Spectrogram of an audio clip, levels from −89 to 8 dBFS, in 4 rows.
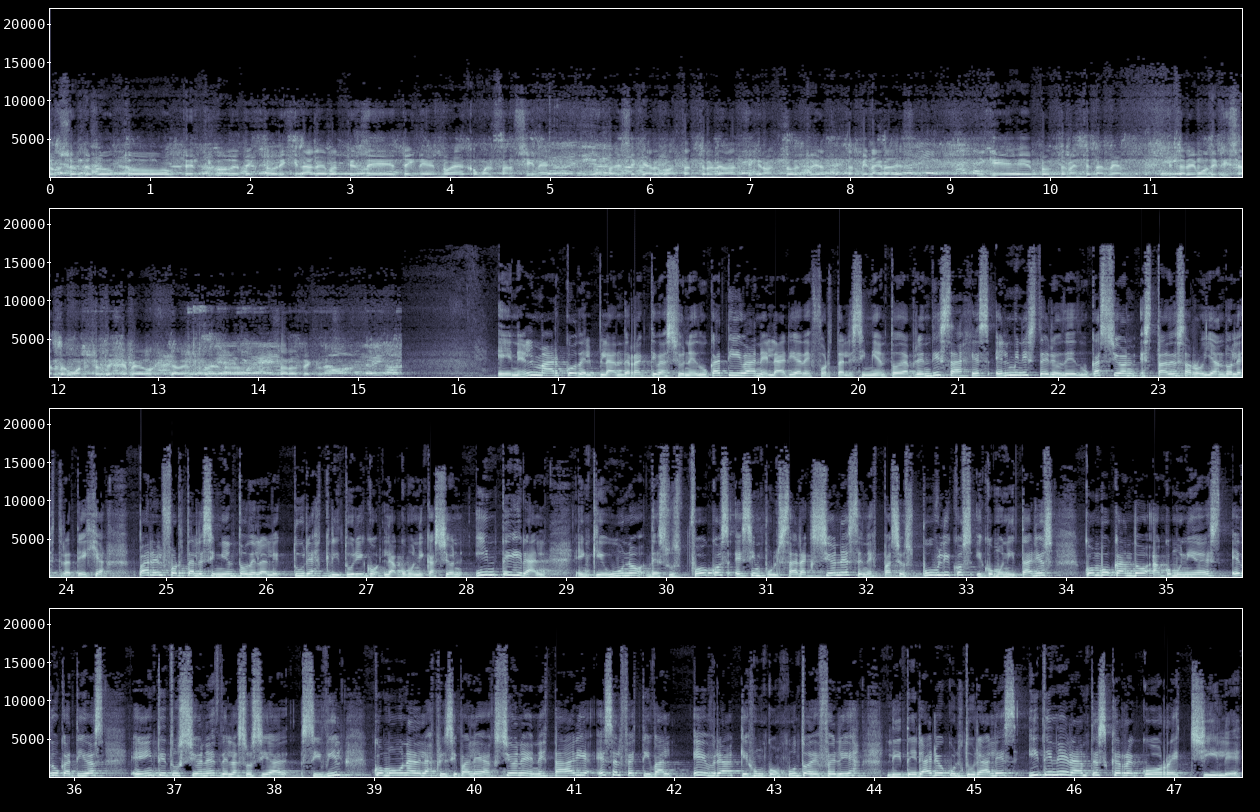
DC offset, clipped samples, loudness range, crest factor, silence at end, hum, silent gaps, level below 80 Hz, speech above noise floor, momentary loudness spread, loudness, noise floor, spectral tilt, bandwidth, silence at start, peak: under 0.1%; under 0.1%; 2 LU; 14 dB; 0 s; none; none; -56 dBFS; 23 dB; 4 LU; -13 LUFS; -36 dBFS; -3 dB/octave; 17.5 kHz; 0 s; 0 dBFS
